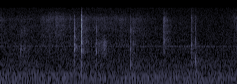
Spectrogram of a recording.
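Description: Faint, scattered small clicks and crinkles of a small plastic powder packet being handled over a plastic mould tray.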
